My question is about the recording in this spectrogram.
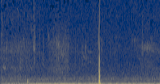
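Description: Footsteps on pavement, then one sharp click about one and a half seconds in, over a steady low hum.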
